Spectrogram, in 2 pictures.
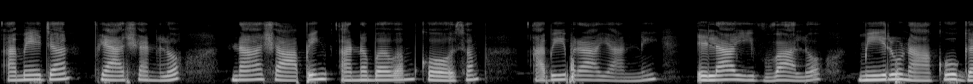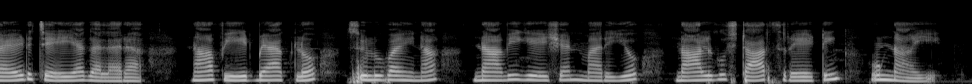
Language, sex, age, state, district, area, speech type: Telugu, female, 30-45, Telangana, Karimnagar, urban, read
